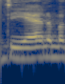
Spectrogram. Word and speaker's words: Deanna: So my name is Deanna McLeod. That's D-E-A-N-N-A. McLeod is M-C capital L-E-O-D.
